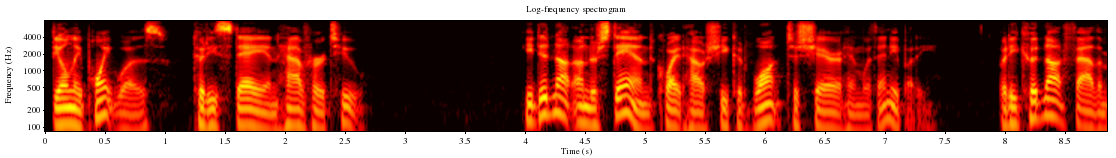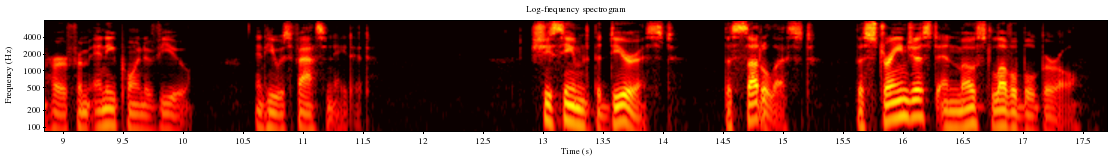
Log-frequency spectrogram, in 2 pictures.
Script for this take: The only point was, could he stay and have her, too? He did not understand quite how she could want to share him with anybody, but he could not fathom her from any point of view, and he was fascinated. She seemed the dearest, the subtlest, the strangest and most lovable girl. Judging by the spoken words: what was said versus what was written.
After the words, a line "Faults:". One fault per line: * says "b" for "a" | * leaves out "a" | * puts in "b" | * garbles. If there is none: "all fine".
The only point was, could he stay and have her, too? He did not understand quite how she could want to share him with anybody, but he could not fathom her from any point of view, and he was fascinated. She seemed the dearest, the subtlest, the strangest and most lovable girl.
Faults:
all fine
